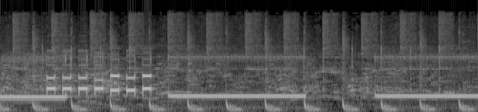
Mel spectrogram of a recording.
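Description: A telephone being dialed to call someone: a brief dial tone, then a quick run of keypad beeps, followed by two long, steady ringing tones with a pause between. A rhythmic low musical thump pulses underneath throughout.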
